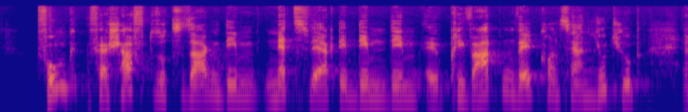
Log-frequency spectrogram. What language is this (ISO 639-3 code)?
deu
